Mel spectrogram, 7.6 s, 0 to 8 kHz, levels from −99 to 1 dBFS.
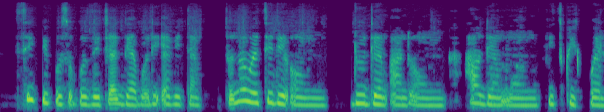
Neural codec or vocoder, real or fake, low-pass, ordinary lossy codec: none; real; 7.2 kHz; none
